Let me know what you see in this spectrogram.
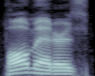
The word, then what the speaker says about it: Meadors: And so I mentioned that, my name's been pronounced many different ways and probably been called lots of things behind my back as well. But, Palmeters, PAULMEADORS.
